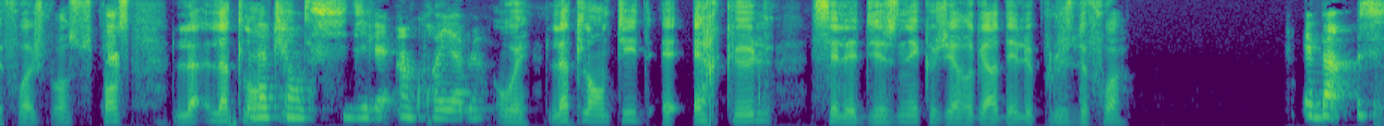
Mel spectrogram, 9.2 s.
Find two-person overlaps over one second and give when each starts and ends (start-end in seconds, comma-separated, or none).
none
